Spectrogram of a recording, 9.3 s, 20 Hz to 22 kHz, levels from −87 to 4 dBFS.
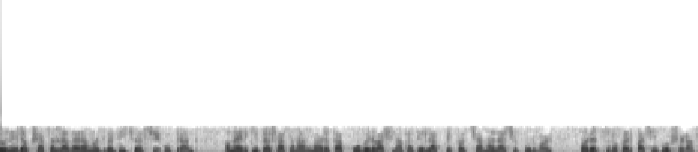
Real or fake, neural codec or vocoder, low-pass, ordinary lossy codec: fake; codec, 16 kHz, 4 kbps, FreqCodec, smaller model; 3.6 kHz; Opus, 24 kbps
